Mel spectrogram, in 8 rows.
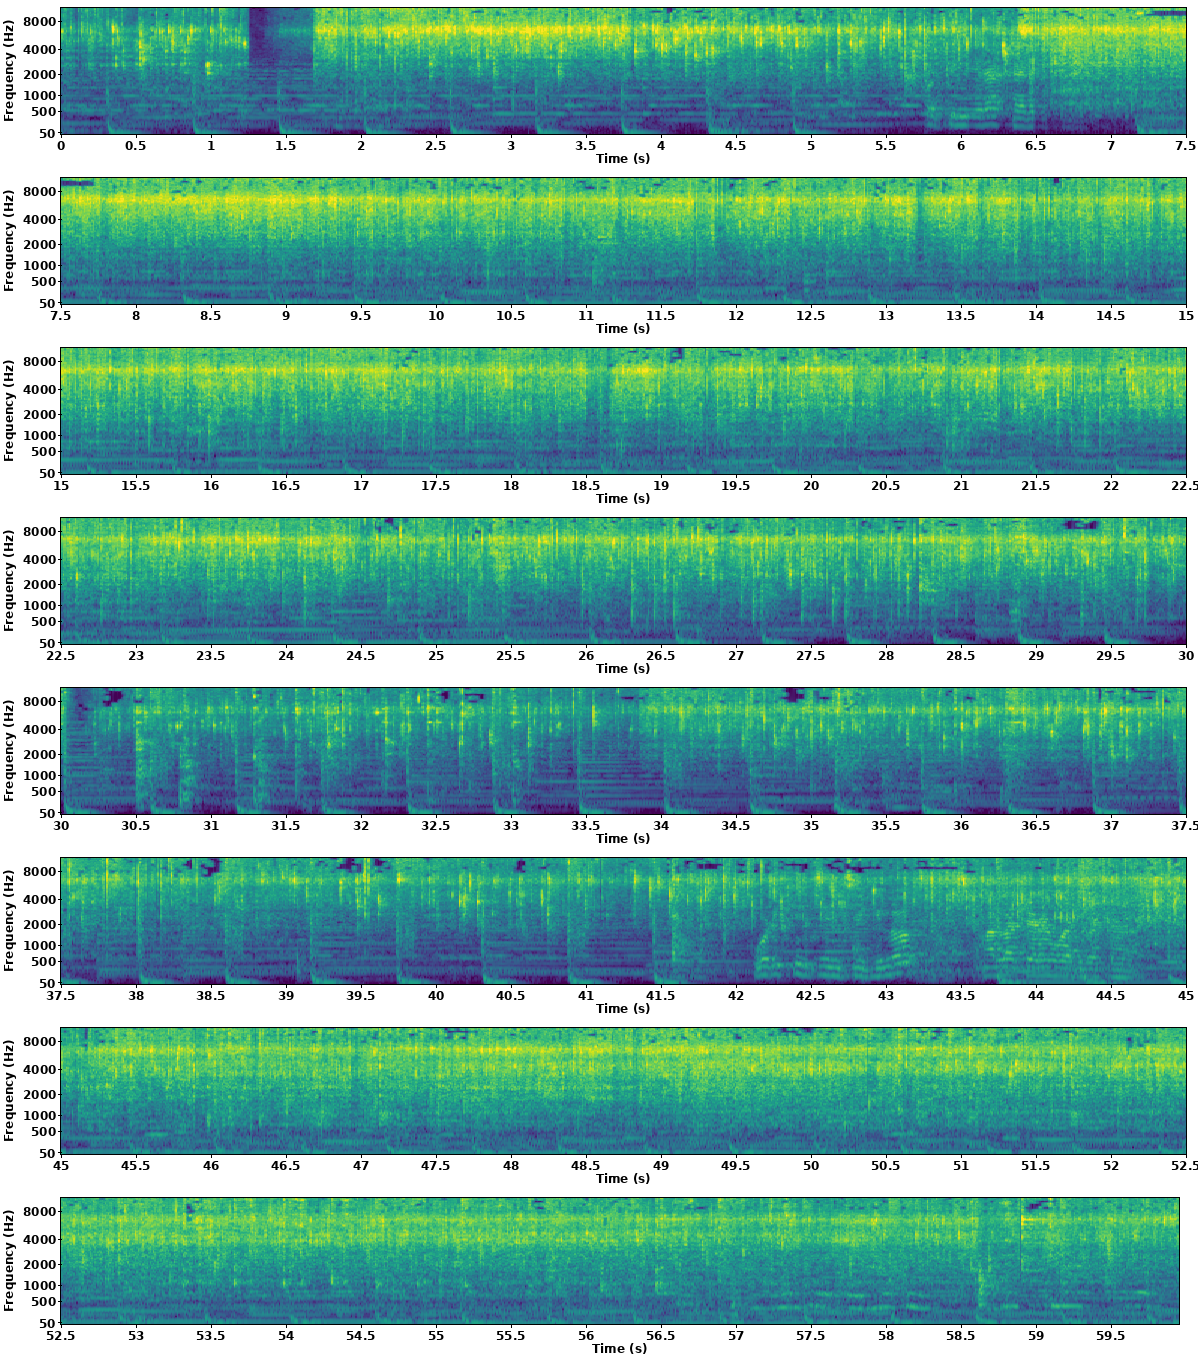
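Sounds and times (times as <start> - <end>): leaves sizzling in hot oil: 0.0 - 59.9.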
